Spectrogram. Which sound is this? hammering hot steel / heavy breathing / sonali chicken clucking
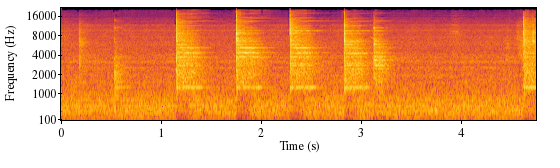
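hammering hot steel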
